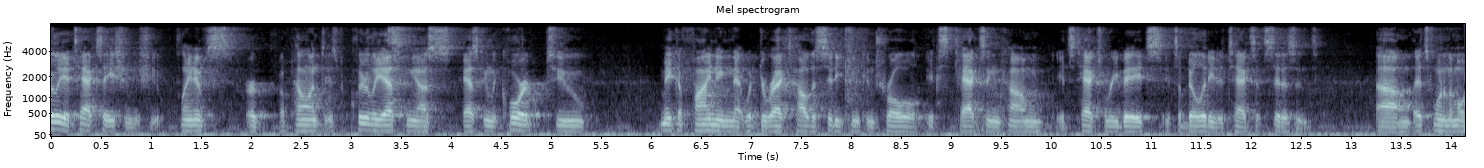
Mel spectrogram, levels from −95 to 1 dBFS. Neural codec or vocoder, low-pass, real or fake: codec, 16 kHz, 16 kbps, FunCodec, trained on LibriTTS, 50 frames a second; 7.2 kHz; fake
